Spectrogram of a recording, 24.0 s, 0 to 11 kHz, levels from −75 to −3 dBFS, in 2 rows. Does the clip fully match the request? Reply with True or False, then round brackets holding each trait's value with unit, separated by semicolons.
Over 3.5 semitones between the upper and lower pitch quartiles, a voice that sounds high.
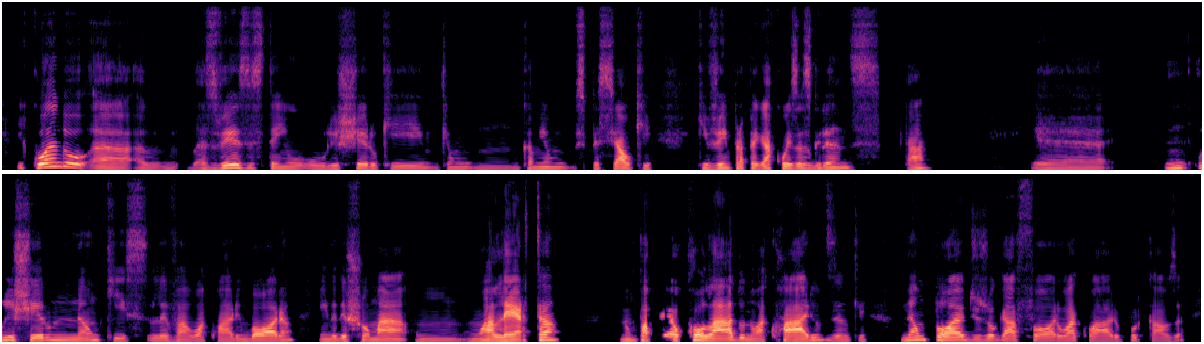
False (4.0 semitones; 130 Hz)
